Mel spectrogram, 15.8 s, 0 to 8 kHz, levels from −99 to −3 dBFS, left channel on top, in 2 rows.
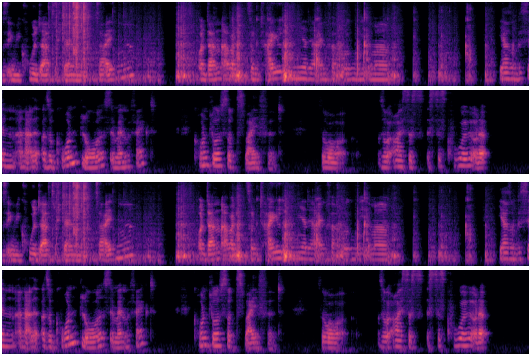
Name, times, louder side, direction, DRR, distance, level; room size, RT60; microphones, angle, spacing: voice 1, 0.0-2.0 2.9-5.9 7.5-10.0 10.8-12.0 12.7-13.0 13.5-15.1, equal, 70° right, 1.1 m, -46 dB
Chewing mastication, 0.7-7.7, left 2 dB, 10° left, 0.3 m, -45 dB
3.6 x 2.3 x 2.3 m
head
